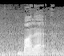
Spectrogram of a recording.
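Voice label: "balè'", Teotitlán del Valle Zapotec; nanche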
